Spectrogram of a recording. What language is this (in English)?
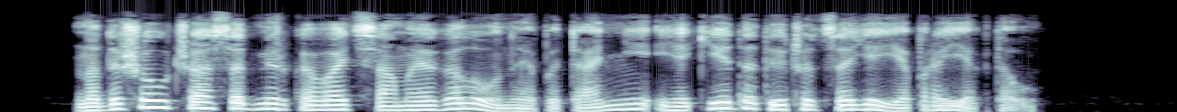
Belarusian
